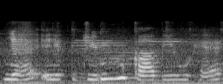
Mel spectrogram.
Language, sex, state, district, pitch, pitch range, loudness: Hindi, female, Haryana, Rohtak, 225 Hz, 215-235 Hz, -16 LUFS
